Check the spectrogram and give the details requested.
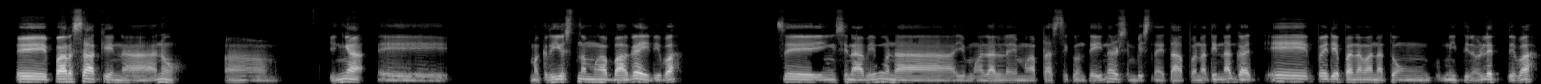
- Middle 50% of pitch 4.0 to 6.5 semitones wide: No, average, 3.4 semitones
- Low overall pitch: Yes, low, 105 Hz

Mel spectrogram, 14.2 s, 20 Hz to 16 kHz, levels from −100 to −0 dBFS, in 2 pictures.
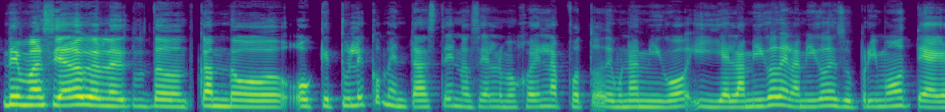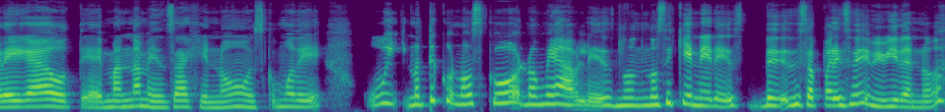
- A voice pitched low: No, high, 220 Hz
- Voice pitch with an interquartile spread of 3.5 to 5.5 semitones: Yes, average, 3.9 semitones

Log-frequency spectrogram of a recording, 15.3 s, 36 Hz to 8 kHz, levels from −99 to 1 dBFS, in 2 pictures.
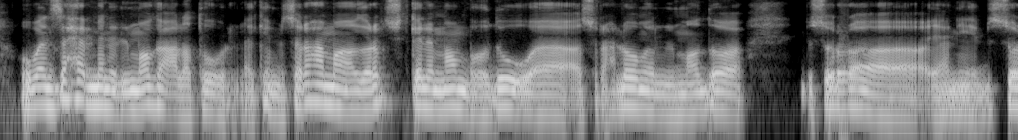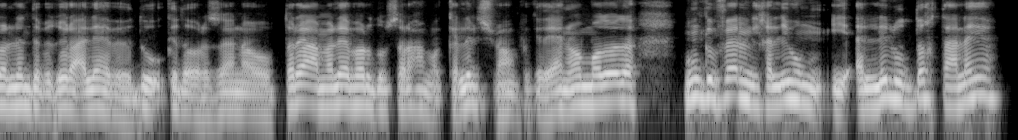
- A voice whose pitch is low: Yes, low, 130 Hz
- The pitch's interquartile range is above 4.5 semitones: No, average, 4.1 semitones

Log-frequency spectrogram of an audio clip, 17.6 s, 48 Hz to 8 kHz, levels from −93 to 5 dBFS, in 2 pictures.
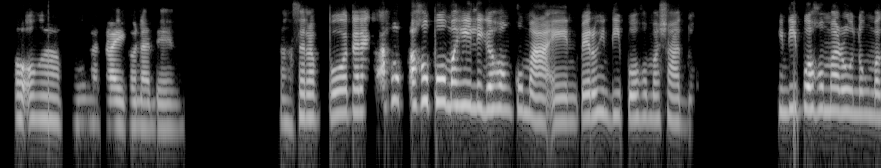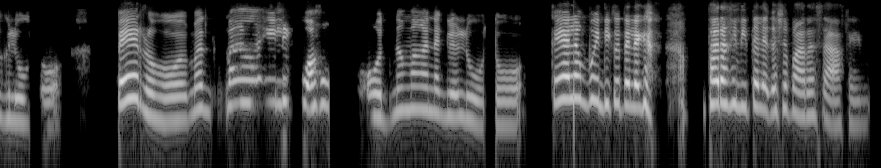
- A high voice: Yes, very high, 250 Hz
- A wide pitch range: Yes, wide, 7.2 semitones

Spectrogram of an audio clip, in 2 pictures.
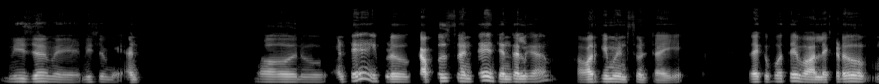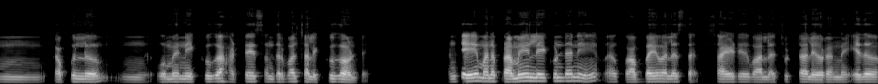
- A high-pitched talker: No, low, 125 Hz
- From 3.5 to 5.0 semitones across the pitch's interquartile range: No, narrow, 2.6 semitones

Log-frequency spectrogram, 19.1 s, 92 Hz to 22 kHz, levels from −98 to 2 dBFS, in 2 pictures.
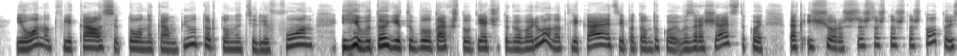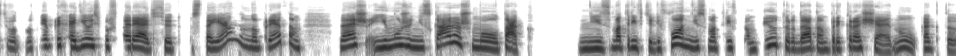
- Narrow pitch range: No, average, 4.2 semitones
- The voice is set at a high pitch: Yes, high, 210 Hz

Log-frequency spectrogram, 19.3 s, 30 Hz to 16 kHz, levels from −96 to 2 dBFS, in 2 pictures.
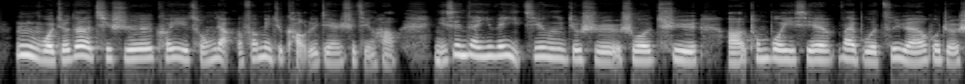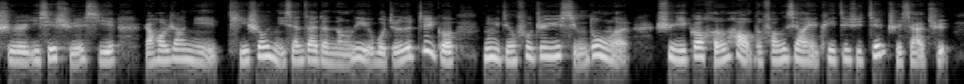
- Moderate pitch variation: Yes, average, 3.9 semitones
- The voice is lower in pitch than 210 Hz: Yes, high, 190 Hz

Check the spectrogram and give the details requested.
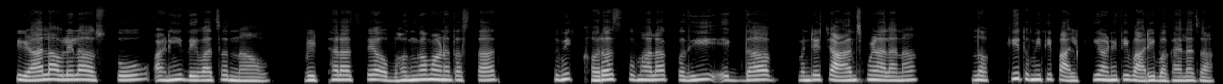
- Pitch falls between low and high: No, high, 200 Hz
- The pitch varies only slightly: Yes, narrow, 2.2 semitones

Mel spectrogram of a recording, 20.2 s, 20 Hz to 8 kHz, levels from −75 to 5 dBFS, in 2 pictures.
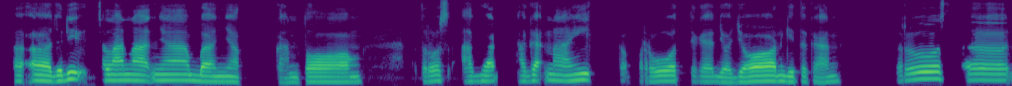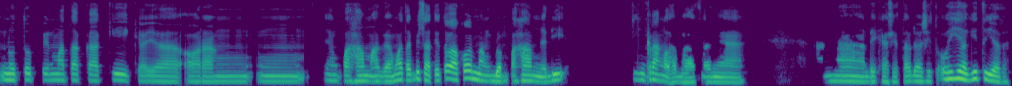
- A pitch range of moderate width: Yes, average, 3.7 semitones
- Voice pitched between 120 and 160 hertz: Yes, medium, 140 Hz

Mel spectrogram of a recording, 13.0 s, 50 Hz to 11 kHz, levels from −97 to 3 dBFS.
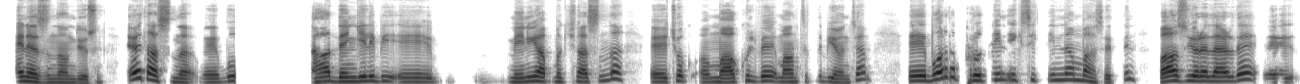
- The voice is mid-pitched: Yes, medium, 175 Hz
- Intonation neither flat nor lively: Yes, average, 4.7 semitones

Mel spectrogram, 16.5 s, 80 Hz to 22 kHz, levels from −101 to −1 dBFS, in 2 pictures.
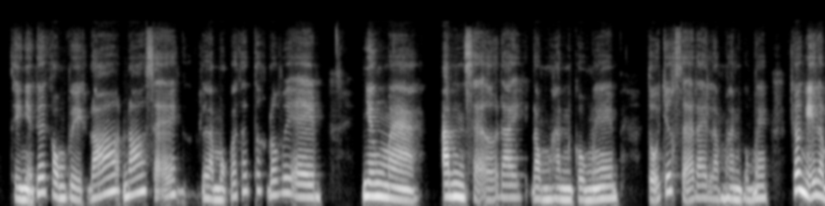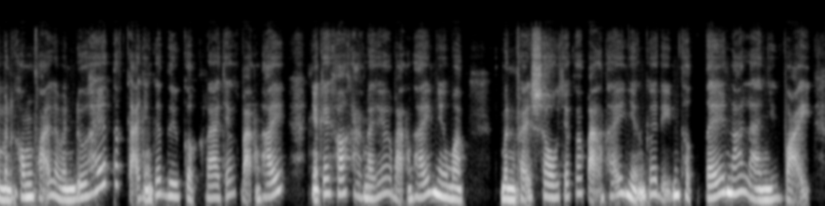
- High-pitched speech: Yes, high, 210 Hz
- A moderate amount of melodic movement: No, wide, 5.7 semitones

